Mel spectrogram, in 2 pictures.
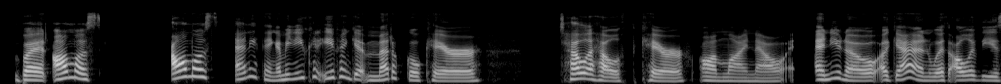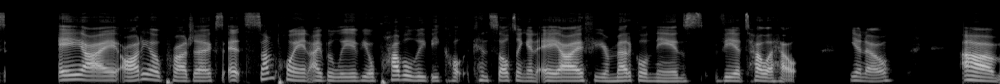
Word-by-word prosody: But 200 -1 +5
almost 260 0 +5 0.7
almost 355 -1 +6
anything, 230 - -3
I - - +3
mean, 235 +5 -3
you 300 +3 -3
can 355 +2 -8
even 315 +1 -3
get 230 -5 -2
medical 200 +1 -1
care, 160 -1 +1 0.8
telehealth 235 -11 +4 0.2
care 160 -4 0
online 165 -4 -2
now, 150 0 -3
a - - -11 0.2
and, 220 +1 +5
you 290 +2 -2
know, 175 -4 0
again, 200 -2 +1
with 180 +1 -2
all 195 +3 +1
of 210 -2 -5
these 180 -2 -7 0.5
AI 100 - +3
audio 205 +3 0
projects, 170 -1 -4
at 200 - -2
some 255 +4 -5
point, 195 -10 -4
I - - -1
believe 170 -1 -7
you'll 175 -1 -6
probably 205 -1 -1
be 170 -1 -12
col 175 +1 -10
consulting 180 -2 -6
an 160 - -5
AI 170 0 +3
for 180 0 -17
your 160 -1 -7
medical 175 +2 -3
needs 150 -1 -7 0.2
via 170 0 -4
telehealth, 165 -6 -1 0.5
you 185 -1 -6
know. 155 +4 -5 0.7
Um 185 -7 +6
180 Hz, 145 wpm, -23 LUFS, 170-210 Hz, 0.8 s, almost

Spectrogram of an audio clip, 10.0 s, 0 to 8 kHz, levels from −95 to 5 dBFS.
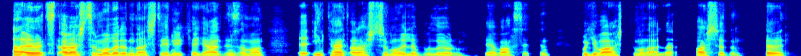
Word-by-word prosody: a, 120 0 +7
evet, 110 -1 +7
işte, - - -4
araştırmalarında, 100 -2 +3
işte, 90 - -7
yeni 90 0 -2
ülkeye 90 0 -5
geldiğin 85 0 -1
zaman, 85 0 -3 0.5
eee, - - 0
internet 105 +1 0
araştırmalarıyla 95 -2 -2
buluyorum 90 -1 -6 0.2
diye 85 -1 -2
bahsettin. 95 +10 -6 0.4
Bu 115 - 0
gibi 105 -1 0
araştırmalarla 100 -2 -1 0.3
başladın. - - -2 0.3
Evet. 85 -2 +2
95 Hz, 120 wpm, -26 LUFS, 90-100 Hz, 0.5 s, a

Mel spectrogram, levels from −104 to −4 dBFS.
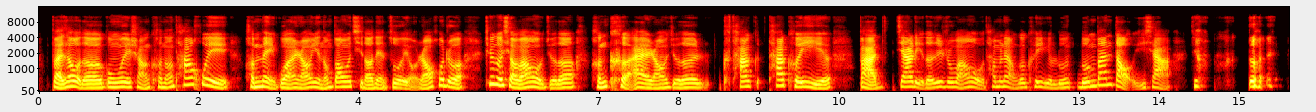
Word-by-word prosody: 摆 180 -7 +6
在 225 - +4
我 230 - +5
的 170 +1 +4
工 195 +1 0
位 205 -1 +1
上， 195 -3 -4
可 180 +2 -7
能 195 +4 -2
它 295 +4 +1
会 255 - +1 0.2
很 - - 0
美 210 -5 +2
观， 180 0 +1
然 160 -1 0
后 180 - 0
也 200 -2 -1
能 160 +4 -3
帮 210 +1 -1
我 - - 0
起 220 - -5
到 150 0 0
点 165 -2 -3
作 180 -3 -1
用。 140 - -3
然 - - 0
后 - - +1
或 265 +6 +1
者 185 -8 +2 0.2
这 335 - +1
个 285 -4 +7
小 270 -10 +3
玩 170 +4 +4
偶 185 -4 +2
觉 165 -1 -4
得 185 +3 +1 0.2
很 200 0 +1
可 - - +1
爱， 185 -3 +3
然 155 -1 0
后 170 +3 -2
觉 180 -3 -2
得 180 +1 +2 0.4
它 225 +1 +2 0.2
它 260 0 +4
可 245 -5 0
以 170 -8 +1 0.4
把 135 - +7 0.3
家 215 -1 +5
里 220 - -2
的 165 0 -1
这 215 - -2
只 210 - -5
玩 200 -2 -4
偶， 205 0 -5
它 220 - -12
们 220 - -6
两 220 -8 -5
个 185 +3 -7
可 210 +2 -7
以 190 -4 -6
轮 170 +4 -8
轮 200 +5 -1
班 285 +2 0
倒 - - 0
一 - - -13
下， - - -3 0.2
就， - - -3 0.6
对。 270 - +2
195 Hz, 265 characters per minute, -25 LUFS, 170-220 Hz, 0.6 s, 个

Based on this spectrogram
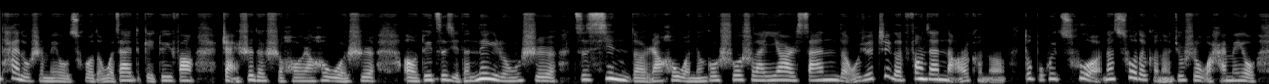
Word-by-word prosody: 态 275 - 0
度 205 -9 0
是 155 - -4
没 145 0 -3
有 140 -3 -5
错 - - -2
的， 130 - -7
我 145 +1 -2
在 190 +4 +2
给 155 -6 -8
对 180 +5 -4
方 175 -1 +3 0.3
展 - - +2
示 215 - +1
的 175 -3 -2
时 155 - -2
候， 160 +1 -5
然 155 0 -2
后 180 +3 -3
我 155 -5 -1
是， 165 -1 -1 0.3
哦， 160 -2 +4
对 205 +8 +1
自 215 +1 0
己 160 -7 -3
的 155 - -5
内 245 +6 +7
容 165 -2 -3
是 170 -4 -1 0.2
自 220 0 +1
信 230 -3 +7
的， 150 -2 -2
然 155 +1 +1
后 190 - -1
我 160 -5 -1
能 145 +1 -2
够 190 +3 -2
说 215 +2 -2
出 210 - -5
来 190 -1 0
一 195 +1 -1
二 200 -2 +4
三 195 +3 +2
的。 165 - -2
我 - - -5
觉 215 - -4
得 255 - -1
这 390 +8 -5
个 205 -4 0
放 260 +6 +4
在 235 -1 +4
哪 215 - +2
儿 - - -2
可 - - -11
能 - - -7 0.2
都 265 - -4
不 230 -4 -9
会 255 +4 -3
错， 275 +4 0
那 240 +2 +2
错 295 +3 0
的 230 - -1
可 - - -10
能 - - -4
就 200 - -5
是 195 - -6
我 175 - -1
还 - - -2
没 180 +1 -2
有 160 -5 -1
190 Hz, 330 characters per minute, -23 LUFS, 160-215 Hz, 0.3 s, 内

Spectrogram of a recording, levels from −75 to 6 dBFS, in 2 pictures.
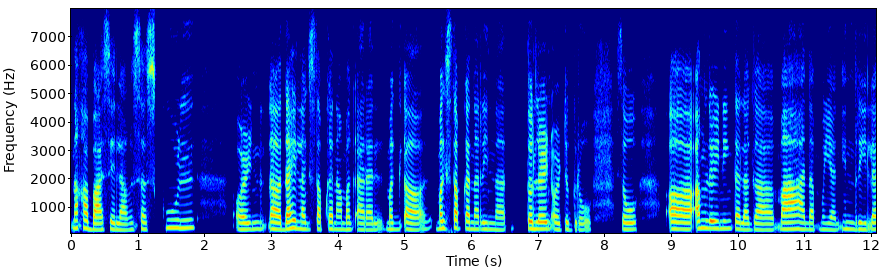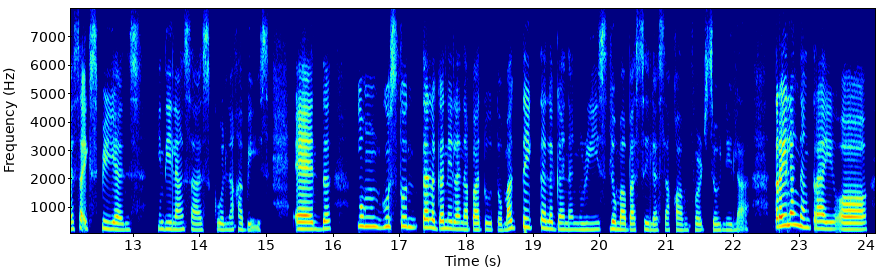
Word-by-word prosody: nakabase 245 -4 +2
lang 215 0 -4
sa 235 - -5
school 280 +4 -4 0.7
or 225 -1 +2
n 230 +1 -7
dahil 240 +2 +5
nag-stop 235 0 -3
ka 240 - 0
nang 220 0 -6
mag-aral, 215 -1 -4
mag 225 -1 -4
ah, 215 -3 +2 0.2
mag-stop 255 +2 +2
ka 250 -1 +2
na 230 - -3
rin 230 -1 -6
na 210 -1 -6 0.3
to 255 - +6
learn 240 0 +3
or 230 - -1
to 235 - -4
grow. 210 0 -9 0.4
So, 225 0 -2 0.5
ah, 235 -2 +7
ang 270 +2 +3
learning 255 0 +1
talaga 210 -3 -1
mahahanap 230 -1 +4
mo 225 - -12
'yan 215 -1 -9
in 235 -2 -9
real, 230 0 -4
ah, 230 - 0
sa 240 - -1
experience, 230 -5 -4 0.3
hindi 240 -1 -6
lang 225 +1 -5
sa 210 -3 -7
school 210 0 -10
naka-base. 215 -1 -11 0.4
And 240 +1 +6 0.4
kung 330 -2 +1
gusto 330 +2 -2 0.2
talaga 275 -3 +4
nila 250 -2 -2
na 220 -1 -5
patuto, 220 -2 -4
mag-take 275 +6 -2
talaga 250 -4 -2
ng 220 0 -9
risk, 220 +1 -10
lumabas 220 -4 -1
sila 215 -3 -6
sa 210 - -13
comfort 205 0 -9
zone 205 -2 -9 0.2
nila. 205 - -12 0.4
Try 330 +3 +11
lang 400 +1 +6
ng 295 -3 -2
try. 250 -2 +2
Ah 225 -1 +5
230 Hz, 155 wpm, -22 LUFS, 220-250 Hz, 0.7 s, Try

